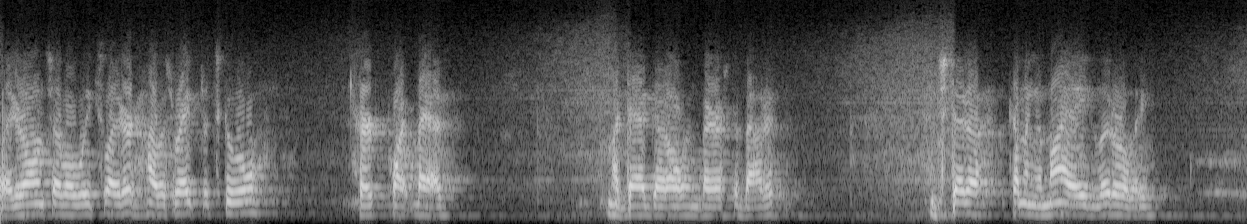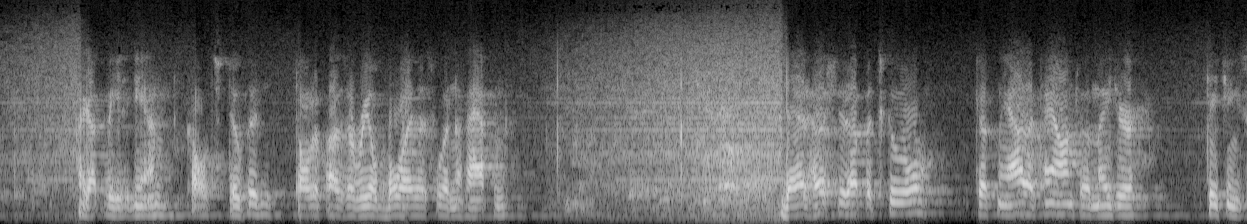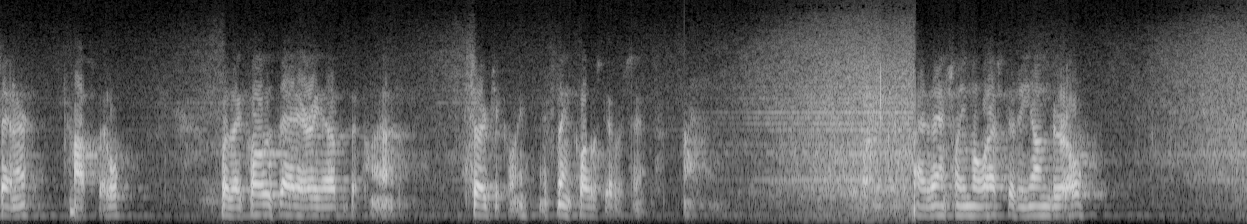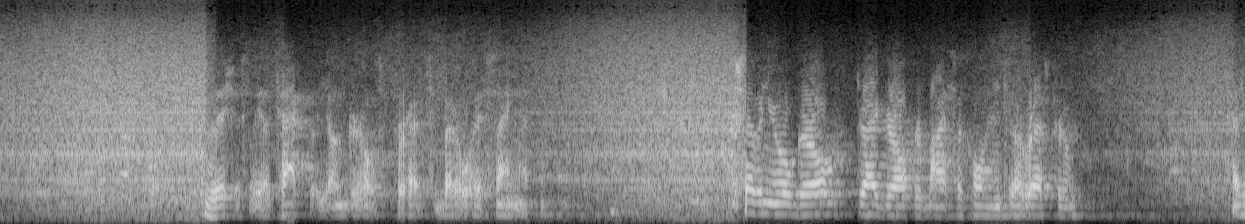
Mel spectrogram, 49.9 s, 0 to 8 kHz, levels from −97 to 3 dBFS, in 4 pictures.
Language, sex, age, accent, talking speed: English, male, 60-79, American, 125 wpm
